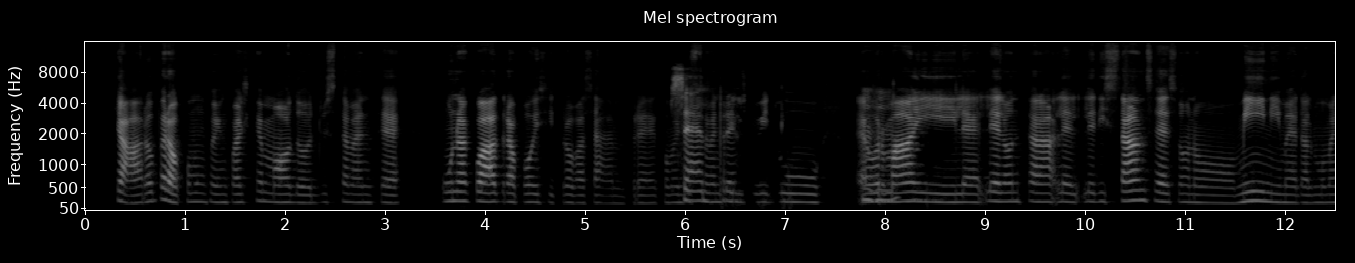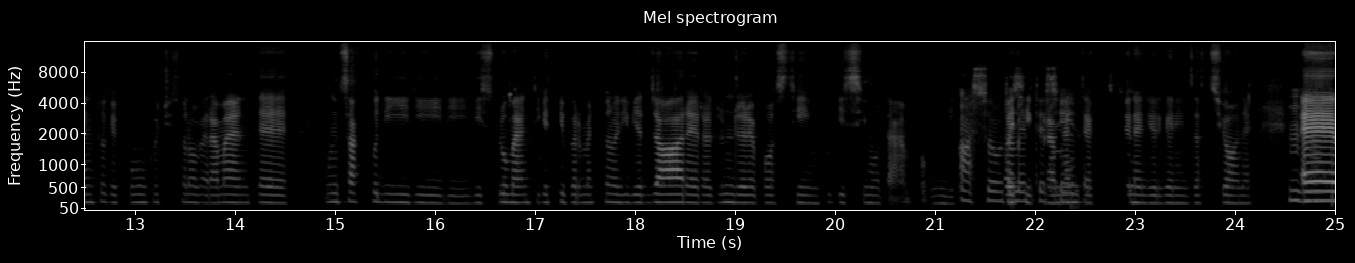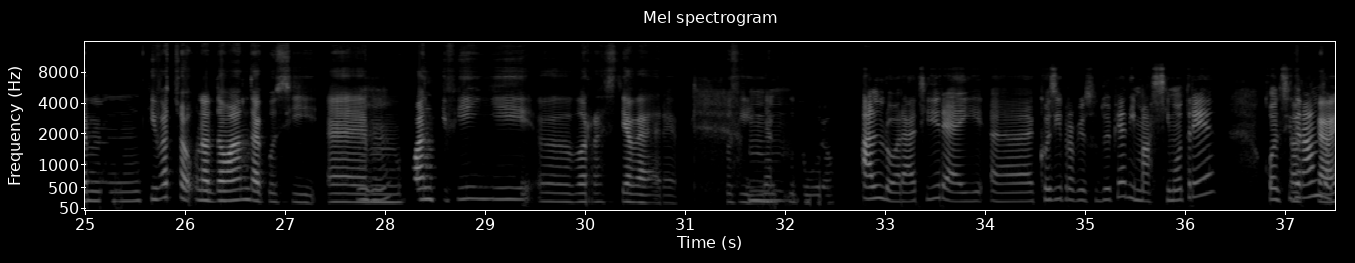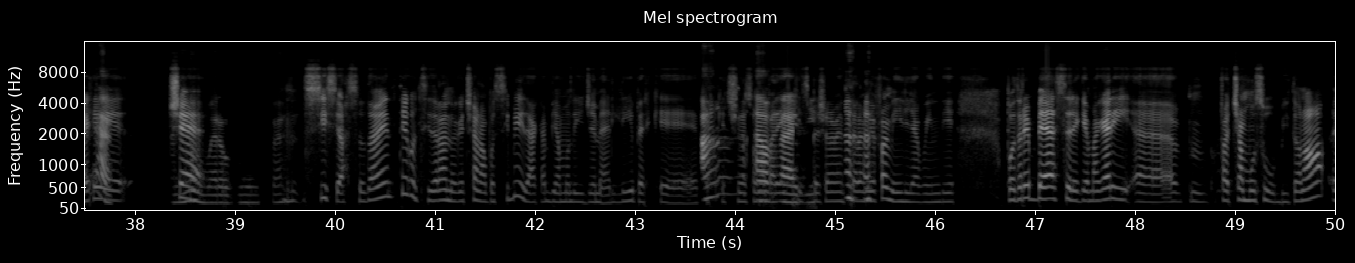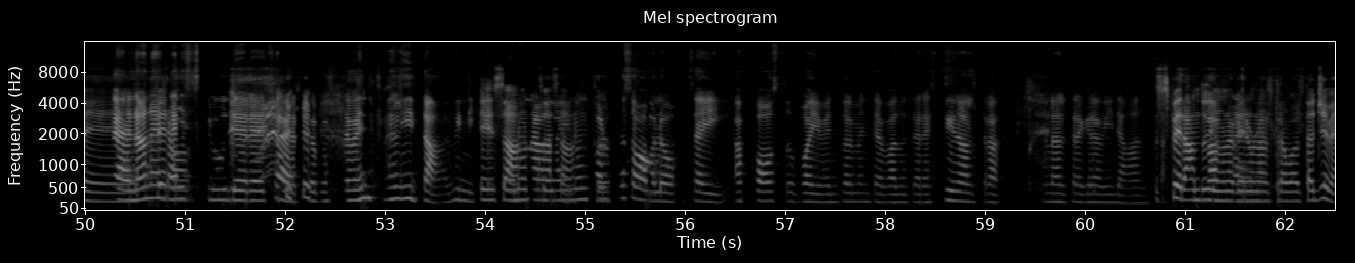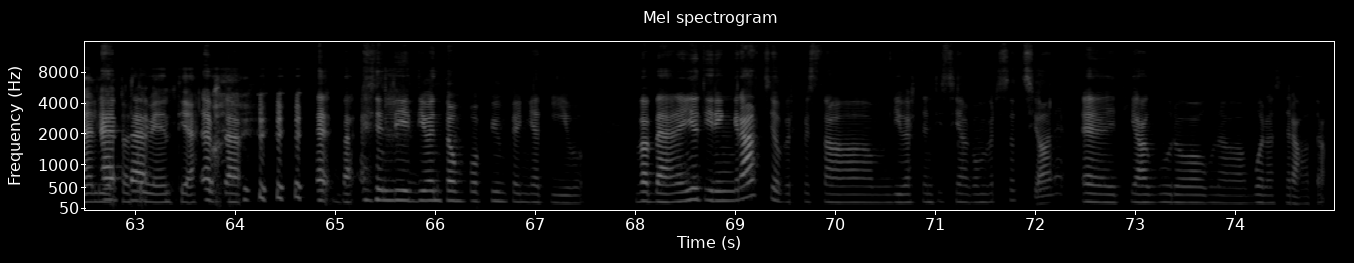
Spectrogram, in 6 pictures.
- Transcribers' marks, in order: tapping; other background noise; "proprio" said as "propio"; chuckle; chuckle; laughing while speaking: "eventualità"; chuckle; laughing while speaking: "e"
- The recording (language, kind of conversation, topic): Italian, podcast, Come decidi se avere un figlio o non averne?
